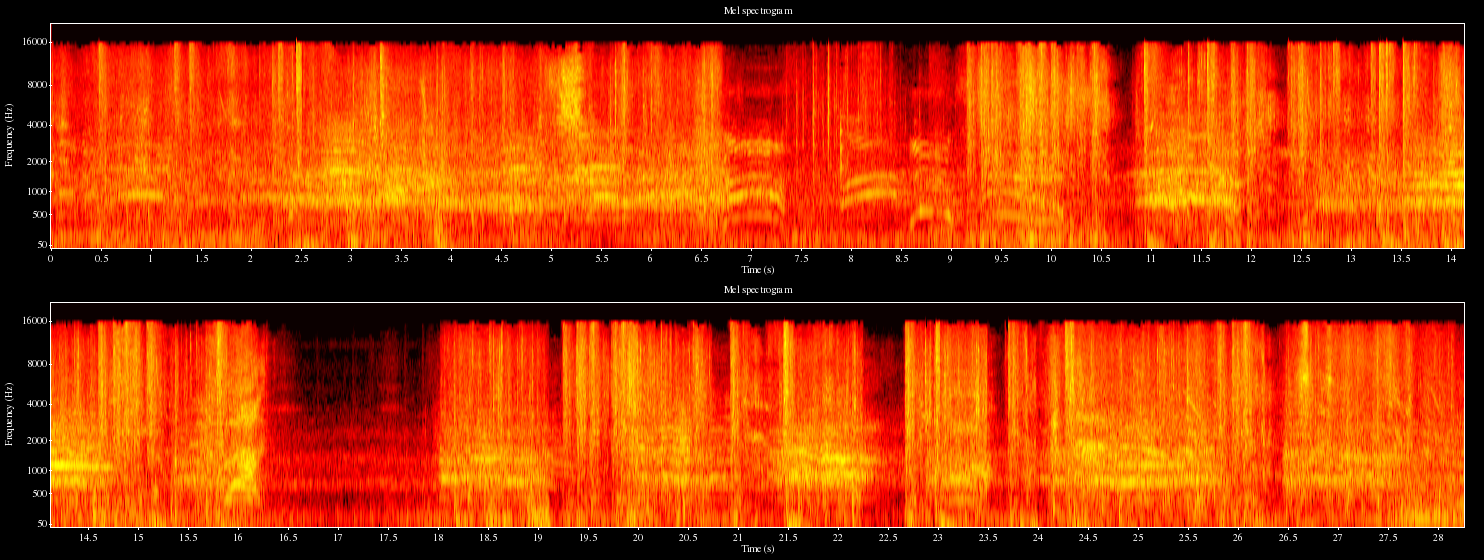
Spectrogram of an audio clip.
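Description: A large crowd of men shouts and roars in battle.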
